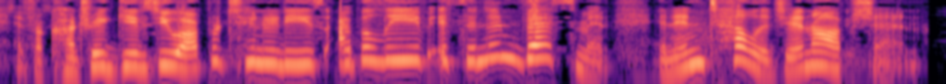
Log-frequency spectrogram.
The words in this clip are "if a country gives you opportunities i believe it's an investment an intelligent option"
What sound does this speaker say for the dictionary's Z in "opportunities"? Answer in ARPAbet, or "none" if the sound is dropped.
Z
